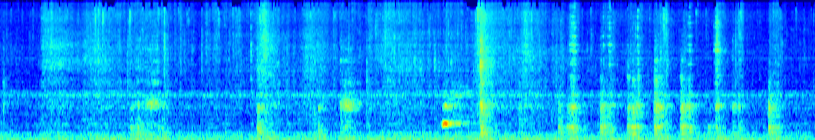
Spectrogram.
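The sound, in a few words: egg French toast sizzling in a pan after flipping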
